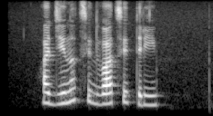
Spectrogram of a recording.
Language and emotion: Russian, neutral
